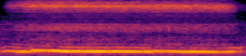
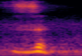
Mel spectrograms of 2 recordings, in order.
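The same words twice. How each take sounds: First: The z sound is long and drawn out. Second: The z sound is short and clipped. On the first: The speaker calls it wrong. "making a big long Z sound" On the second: The speaker calls it right. "It's short"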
